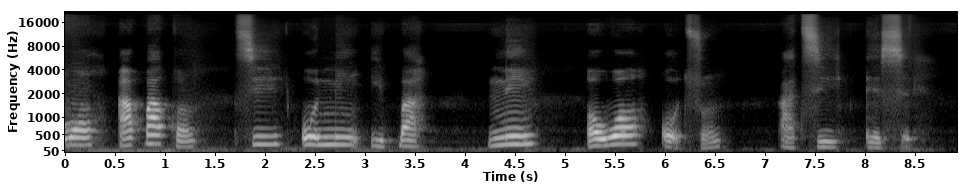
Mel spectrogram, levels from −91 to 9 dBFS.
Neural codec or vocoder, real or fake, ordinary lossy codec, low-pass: autoencoder, 48 kHz, 32 numbers a frame, DAC-VAE, trained on Japanese speech; fake; none; none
